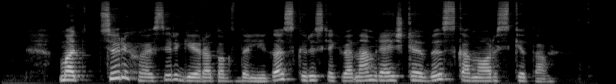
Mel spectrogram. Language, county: Lithuanian, Vilnius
